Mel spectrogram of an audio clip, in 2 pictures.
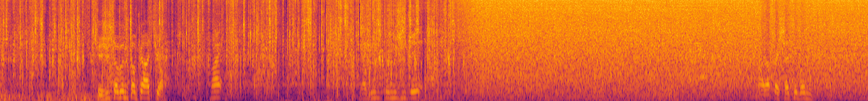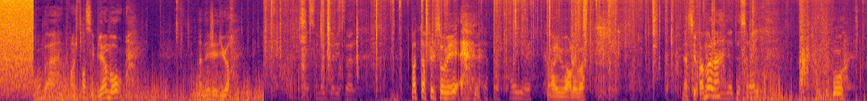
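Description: A man talks breathlessly close by, outdoors.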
